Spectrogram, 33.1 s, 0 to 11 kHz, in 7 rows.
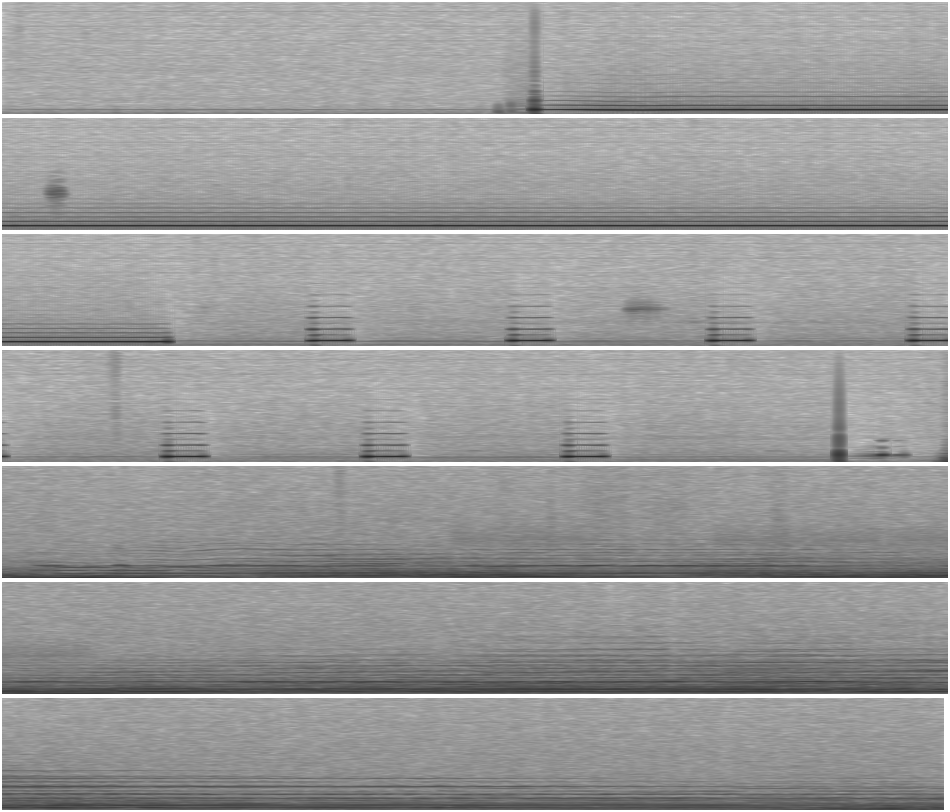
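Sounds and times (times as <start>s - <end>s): steady reference tone: 18.4s - 33.0s.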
